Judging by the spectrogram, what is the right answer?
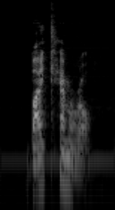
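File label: "bicameral", American English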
